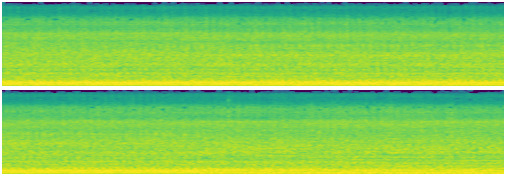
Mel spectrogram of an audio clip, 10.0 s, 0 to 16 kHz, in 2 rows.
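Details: Wisconsin VH4D air-cooled engine on Bandit model 65 wood chipper, repaired after abandonment: steady even low-pitched drone, no misses, knocks or surging; starts great and runs smoothly.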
